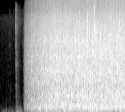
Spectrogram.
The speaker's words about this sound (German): Wo mal der Wallgraben verlief, plätschert jetzt ein Bach durch den Kurpark entlang der Stadtmauer.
